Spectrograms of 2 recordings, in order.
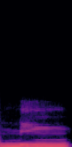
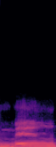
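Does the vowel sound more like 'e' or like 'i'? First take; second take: i; e. First: The vowel is a full, clear 'i'. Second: The vowel is lowered, sounding like 'e'. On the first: The speaker calls it right. "bukan me tapi mi" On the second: The speaker calls it wrong. "vokal sering nggak sempurna kalau berhadapan dengan ikhfa"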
